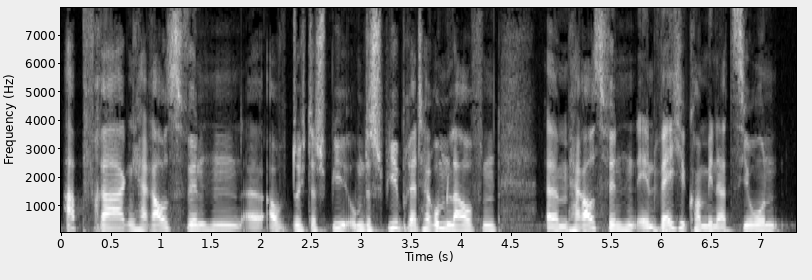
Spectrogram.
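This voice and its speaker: A man's voice: on the high side, moderate pace, no echo. Joking man hosting a podcast. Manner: joking, playful banter. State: stuffy with a cold. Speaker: podcast host. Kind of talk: casual chat.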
